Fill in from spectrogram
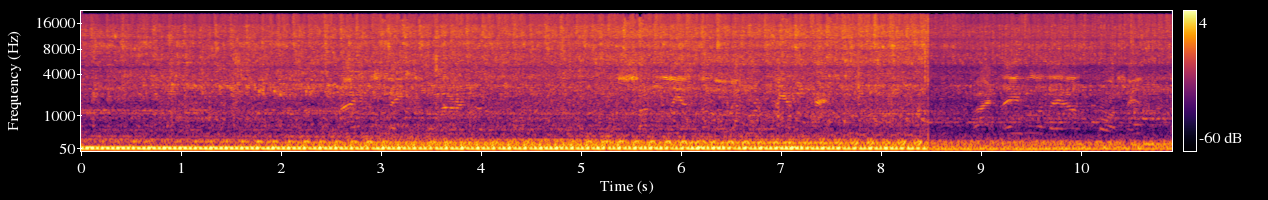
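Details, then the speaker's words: Chevy Avalanche V8 idling after fixing a P0300 random misfire by swapping the cam sensor and relocating a valve-cover ground: steady, even low rumble with no skips or stumbles; code gone, normal smooth idle. "So, we now no longer have a P0300 misfire code, and it's not super obvious anyway that we have a misfire anymore because it's not misfiring on an entire bank."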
